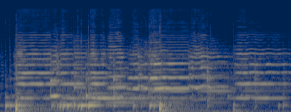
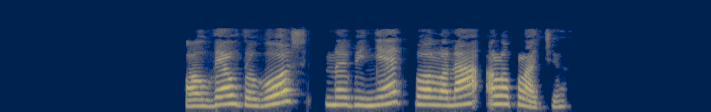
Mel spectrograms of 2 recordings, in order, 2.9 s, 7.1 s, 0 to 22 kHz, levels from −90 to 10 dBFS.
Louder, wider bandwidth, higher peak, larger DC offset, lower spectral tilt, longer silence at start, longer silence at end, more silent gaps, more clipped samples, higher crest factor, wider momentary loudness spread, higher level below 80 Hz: second, -31 LUFS vs -16 LUFS; first, 16 kHz vs 8 kHz; second, -12 dBFS vs -2 dBFS; neither; first, -6 dB/octave vs -4.5 dB/octave; second, 0 s vs 1.85 s; second, 0 s vs 1.45 s; second, none vs 3.13-3.25 s, 4.10-4.15 s; neither; about the same, 20 dB vs 18 dB; about the same, 9 LU vs 11 LU; first, -50 dBFS vs -68 dBFS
